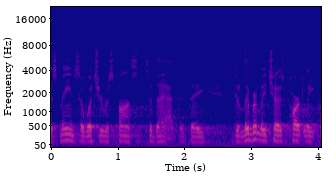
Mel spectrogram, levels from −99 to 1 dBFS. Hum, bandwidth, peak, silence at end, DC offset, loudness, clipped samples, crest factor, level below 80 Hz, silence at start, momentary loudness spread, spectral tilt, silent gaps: none; 8.4 kHz; -42 dBFS; 0 s; under 0.1%; -61 LUFS; under 0.1%; 18 dB; under -90 dBFS; 0 s; 10 LU; -6.5 dB/octave; none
